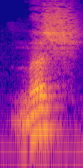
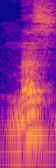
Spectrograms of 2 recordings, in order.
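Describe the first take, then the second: First: It ends in an sh sound. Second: It ends in a clean s sound. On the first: The speaker calls it wrong. "jangan nash" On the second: The speaker calls it right. "terdengar bersih"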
